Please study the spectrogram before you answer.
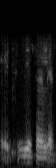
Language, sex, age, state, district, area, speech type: Hindi, male, 30-45, Bihar, Madhepura, rural, conversation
